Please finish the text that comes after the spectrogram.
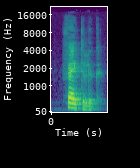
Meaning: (adjective) 1. actual 2. factual; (adverb) 1. in fact, de facto 2. actually
- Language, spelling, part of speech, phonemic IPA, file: Dutch, feitelijk, adjective / adverb, /fɛɪtələk/, Nl-feitelijk.ogg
